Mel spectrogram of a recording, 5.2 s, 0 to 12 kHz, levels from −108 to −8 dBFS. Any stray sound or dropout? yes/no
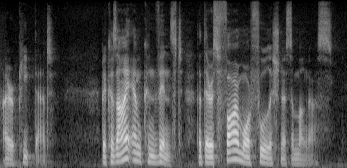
no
